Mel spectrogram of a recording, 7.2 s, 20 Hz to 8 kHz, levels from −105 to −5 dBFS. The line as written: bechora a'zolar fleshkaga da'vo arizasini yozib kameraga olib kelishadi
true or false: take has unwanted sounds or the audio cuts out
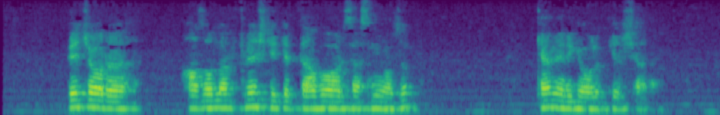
false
